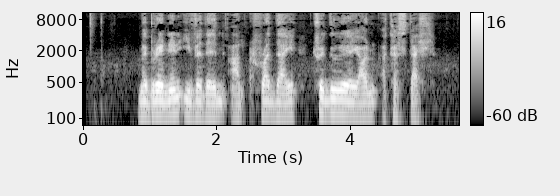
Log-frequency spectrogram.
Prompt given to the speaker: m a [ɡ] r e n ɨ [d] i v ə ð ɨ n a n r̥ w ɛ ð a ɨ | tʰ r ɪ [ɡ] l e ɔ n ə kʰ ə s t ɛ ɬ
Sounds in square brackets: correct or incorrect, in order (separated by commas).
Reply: incorrect, incorrect, correct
